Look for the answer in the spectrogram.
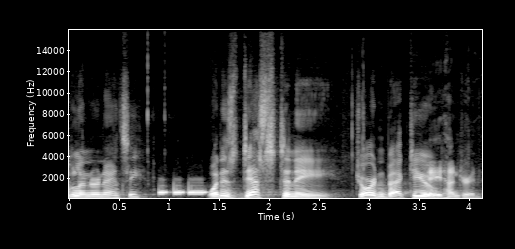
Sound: electronic beeping

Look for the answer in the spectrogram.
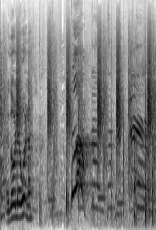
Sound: screams

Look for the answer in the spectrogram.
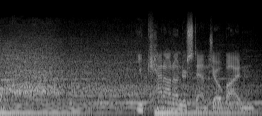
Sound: crowd cheers and applauds

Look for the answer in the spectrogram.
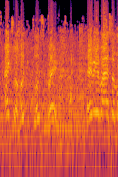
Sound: laughs

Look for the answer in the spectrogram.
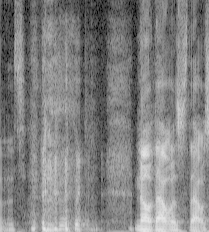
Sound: laughs

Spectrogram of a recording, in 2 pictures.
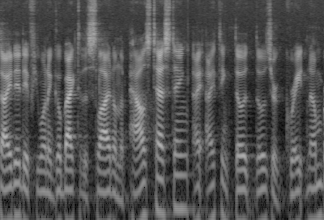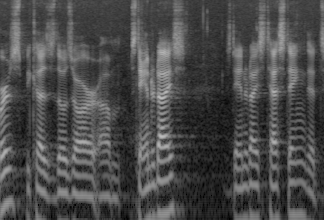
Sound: none

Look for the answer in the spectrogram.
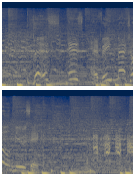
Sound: shouting

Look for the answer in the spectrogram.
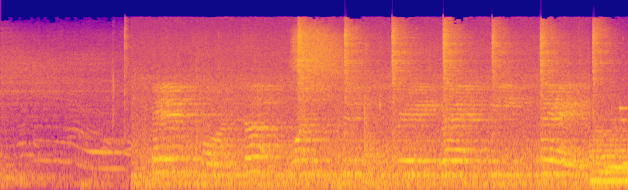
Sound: band hisses

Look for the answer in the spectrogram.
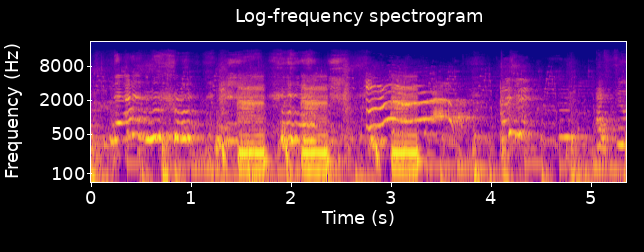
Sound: buzzer sound

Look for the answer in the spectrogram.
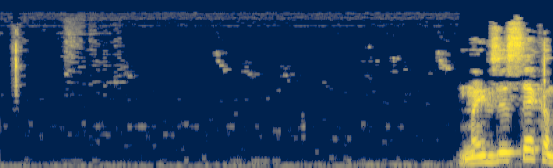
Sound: birds chirping

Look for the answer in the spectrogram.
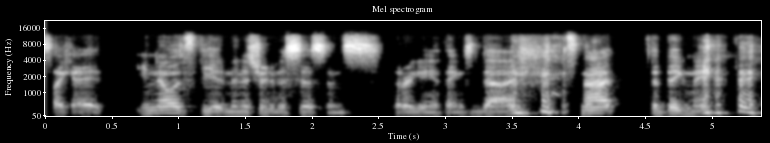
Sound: laughs

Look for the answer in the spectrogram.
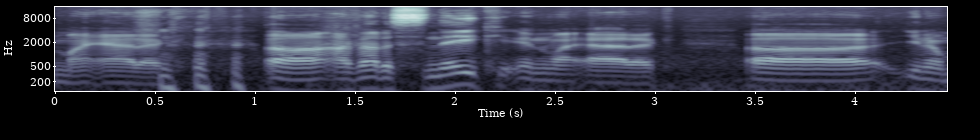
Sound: laughs

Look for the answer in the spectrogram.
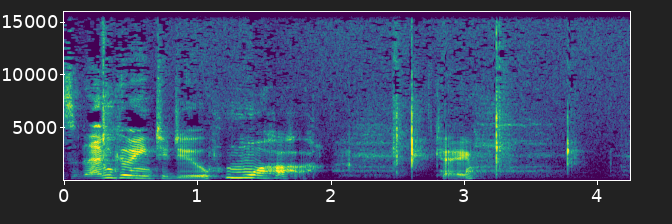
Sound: laughs

